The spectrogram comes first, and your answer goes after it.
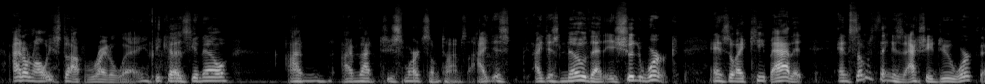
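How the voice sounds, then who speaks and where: Somewhat breathy and fairly high in pitch, a man speaks at a fairly quick pace with ordinary pitch variation. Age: 60s. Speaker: comic shop owner, entrepreneur. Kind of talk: interview. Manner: animated; halting.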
